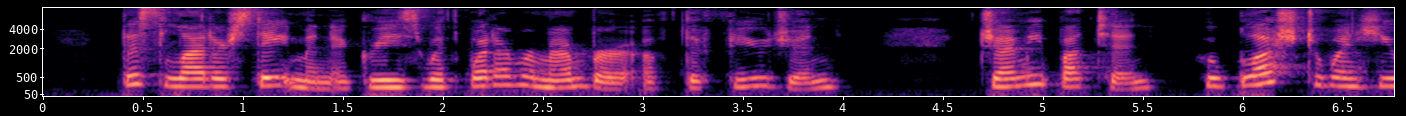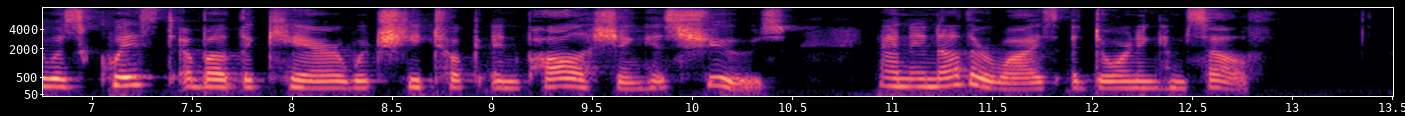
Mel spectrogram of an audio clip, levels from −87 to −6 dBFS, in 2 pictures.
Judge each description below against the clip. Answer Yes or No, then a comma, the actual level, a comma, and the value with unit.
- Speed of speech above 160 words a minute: No, average, 150 wpm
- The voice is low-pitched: No, high, 215 Hz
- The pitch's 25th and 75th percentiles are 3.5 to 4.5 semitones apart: Yes, average, 3.9 semitones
